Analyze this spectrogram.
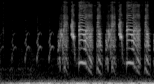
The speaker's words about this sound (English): He's the bird with the less preferred song because it's a lot less complex than Mr. Wright's.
